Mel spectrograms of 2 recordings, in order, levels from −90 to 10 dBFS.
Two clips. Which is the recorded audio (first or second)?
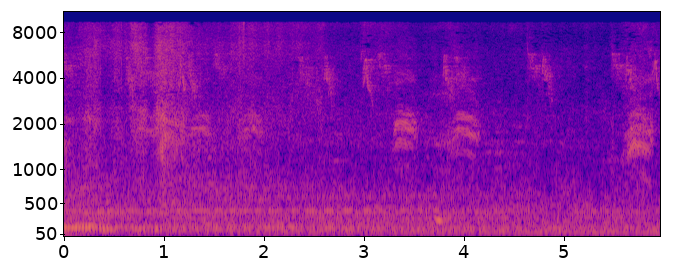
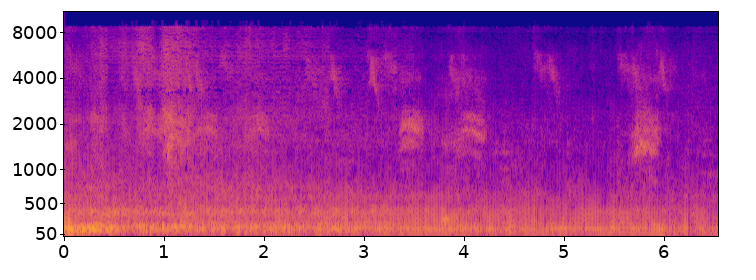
first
